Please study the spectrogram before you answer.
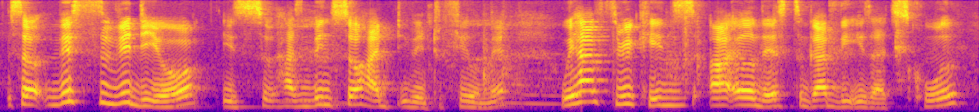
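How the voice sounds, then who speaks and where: A Ugandan woman in her thirties with a Ugandan accent, hosting a chatty, rambling home vlog. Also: low voice. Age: 30s. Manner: chatty, laughs often, rambling. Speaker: vlogger and doctor. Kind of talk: casual vlog chat.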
